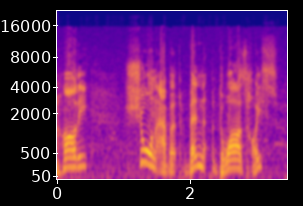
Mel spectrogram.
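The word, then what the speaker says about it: Dwarshuis: sha Abott Ben DW heis I think that's how you say it deise apparently disis deise oh that's easier then D it's a lot easier I heard Mitch Marsh say his name Ben deise and then Adam Zamba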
